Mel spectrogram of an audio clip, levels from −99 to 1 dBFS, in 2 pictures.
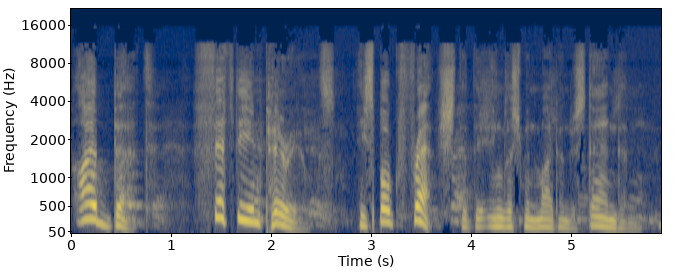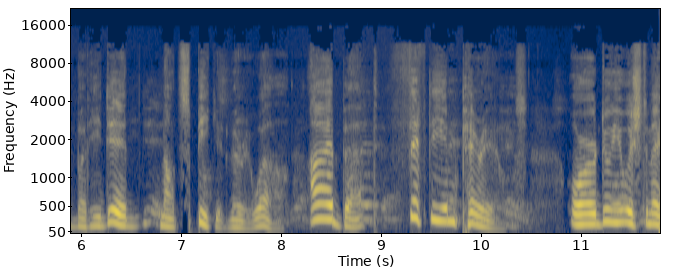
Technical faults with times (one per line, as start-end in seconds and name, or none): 0.00-11.79 echo with no canceller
